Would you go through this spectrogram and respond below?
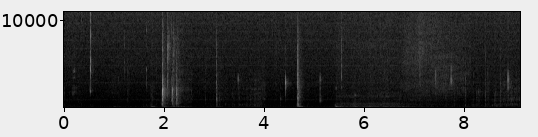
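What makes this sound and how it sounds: Long nails tap and scratch the glossy side panel of a large, hollow printed cardboard box for a Disney ILY 4ever Stitch doll, with Stitch artwork on it. Sharp, dry clicks with almost no ring are scattered over a low rumble, with louder clusters of taps in between. Softer, rougher scratching textures rise and fade across the surface.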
